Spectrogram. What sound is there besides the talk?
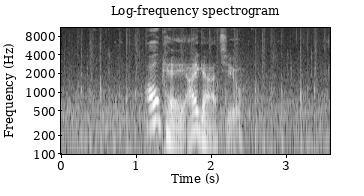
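tired donkey's hoof sounds in video game Medieval Dynasty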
